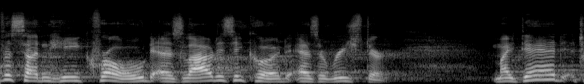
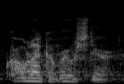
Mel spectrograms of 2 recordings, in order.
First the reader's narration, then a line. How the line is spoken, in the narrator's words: my dad whispered in my son's ear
